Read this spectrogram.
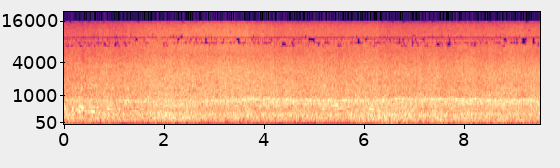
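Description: Heavy storm surf crashes against a seawall.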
